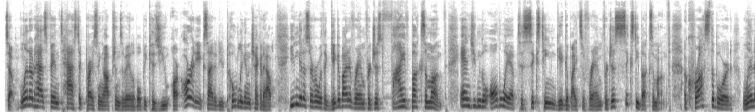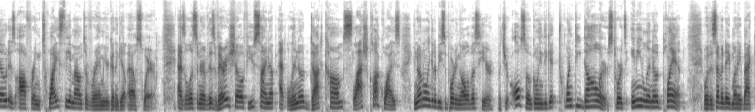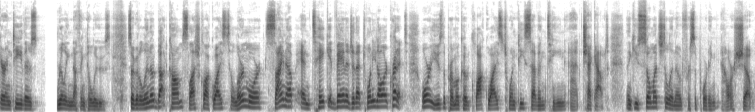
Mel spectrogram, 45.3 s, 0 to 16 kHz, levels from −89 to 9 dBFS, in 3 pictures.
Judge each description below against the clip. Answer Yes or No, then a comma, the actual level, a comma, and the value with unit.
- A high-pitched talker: No, medium, 145 Hz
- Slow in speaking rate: No, average, 200 wpm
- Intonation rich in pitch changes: Yes, wide, 6.1 semitones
